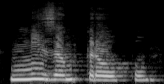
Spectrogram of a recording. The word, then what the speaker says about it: misantropo: E aí a gente tem alguns casos, só para ficar claro onde é a sílaba tônica. Então, filantropo, ibero, ínterim, libido, Lúcifer, misantropo, ômega, pudico, rubrica e ruim, né?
